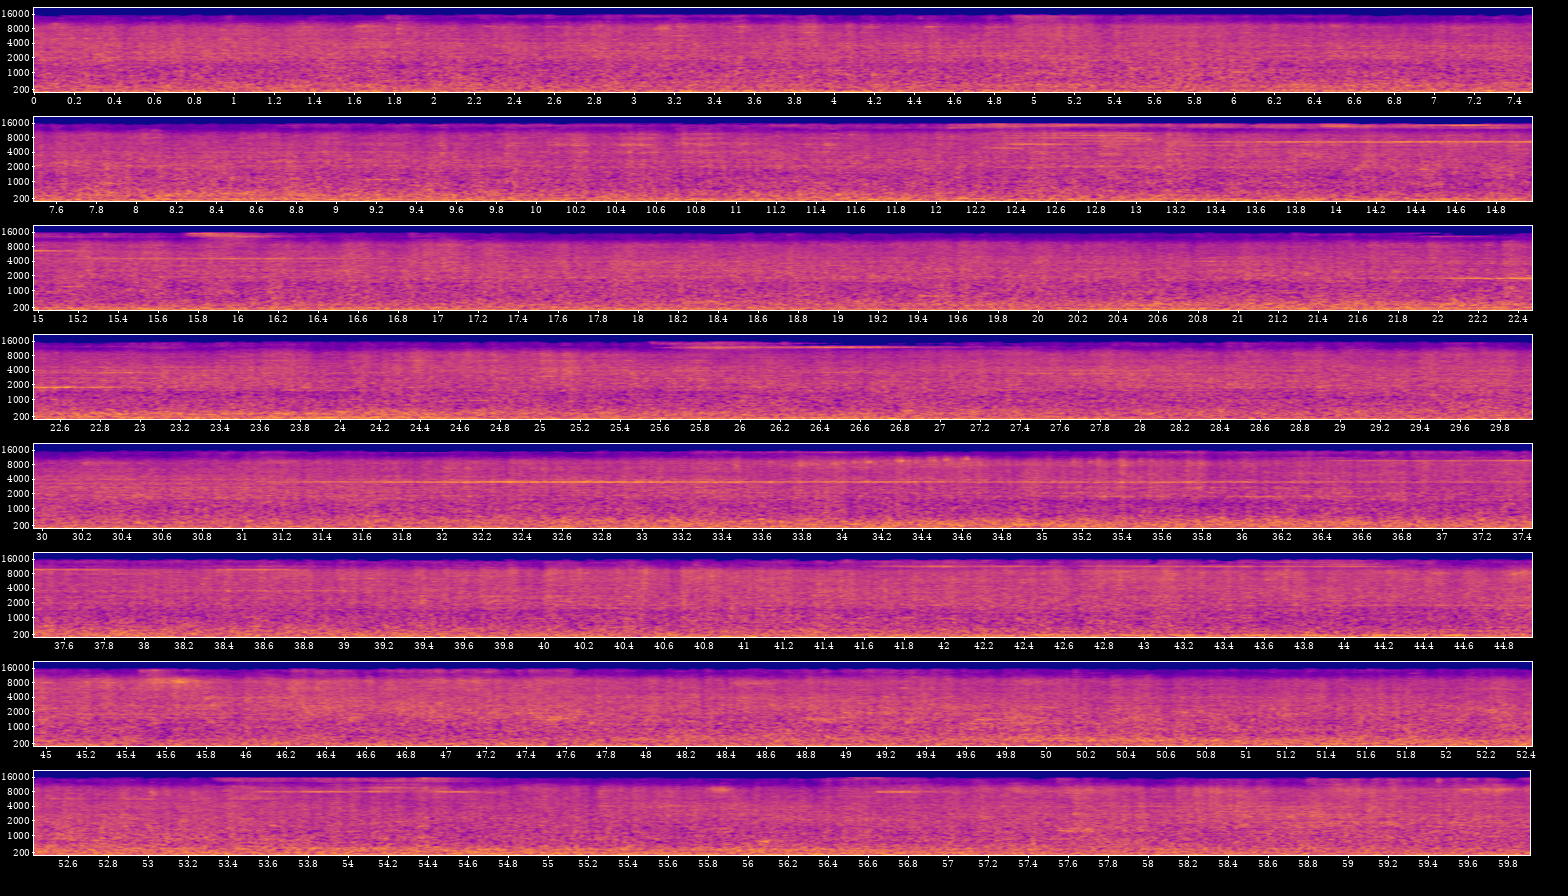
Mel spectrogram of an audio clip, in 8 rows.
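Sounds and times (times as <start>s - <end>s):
wheels clacking over rail joints: 0.0s - 59.9s.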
